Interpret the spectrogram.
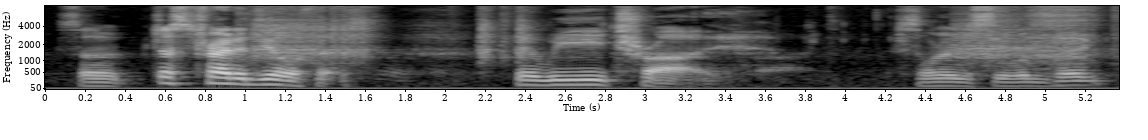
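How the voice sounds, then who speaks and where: A man's voice: lowish voice, lively intonation, a little slow, darkish tone, a little hiss or hum. A man from New Jersey, nasal and sniffly from allergies, rambling and joking as a podcast co-host while drinking. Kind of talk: casual chat.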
